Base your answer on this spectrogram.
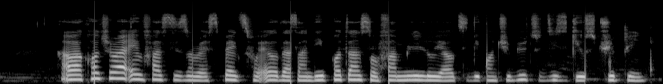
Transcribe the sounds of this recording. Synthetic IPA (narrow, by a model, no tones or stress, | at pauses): a̰ʊakʰɔlt͡ʃɔɹalʔɛ̃ɱfasisɔ̃nɹɛspɛk̚tsfɔʔɛldasãndiĩmpʰɔtãnsɔv̥famililɔjaltidekɔ̃ntɹ̥ibjutʰːudis̬ɡilstɹipĩŋ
